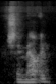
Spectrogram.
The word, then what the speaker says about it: mountain: Like I don't pronounce mountain with a T. I just say mountain.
